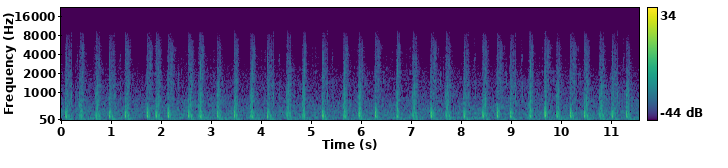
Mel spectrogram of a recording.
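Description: A figure crawls through tall grass with steady, rhythmic rustling.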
